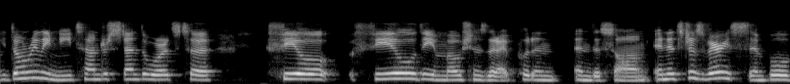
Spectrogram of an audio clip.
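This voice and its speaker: Young woman, earnest and halting, bit muffled. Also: fairly high pitch, a bit bright. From Armenia. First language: Armenian. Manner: earnest, halting with restarts and ums. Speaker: singer guest. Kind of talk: casual interview chat.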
